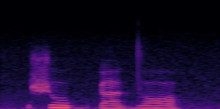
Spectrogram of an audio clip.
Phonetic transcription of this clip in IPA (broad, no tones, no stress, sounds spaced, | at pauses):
ʃ ɔ b ɠ a d ɒ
